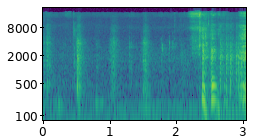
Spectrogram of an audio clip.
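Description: Biscuits are being chewed in soft, crunchy bites at a slow, regular pace, growing louder and busier near the end.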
